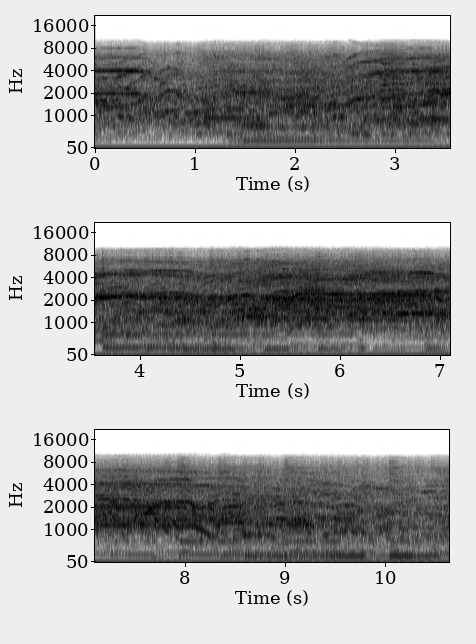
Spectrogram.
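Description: Acoustic guitar starting a song's intro with held, changing chords about a second and a half in, under a crowd of fans screaming and cheering throughout.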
